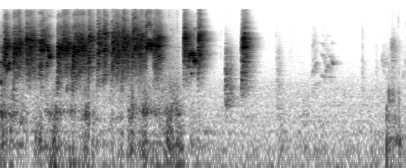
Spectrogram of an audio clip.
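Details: Budgerigar chatter: intense, high, hissing warble for nearly three seconds, then a few sharp chirps and near silence with faint distant twitters.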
